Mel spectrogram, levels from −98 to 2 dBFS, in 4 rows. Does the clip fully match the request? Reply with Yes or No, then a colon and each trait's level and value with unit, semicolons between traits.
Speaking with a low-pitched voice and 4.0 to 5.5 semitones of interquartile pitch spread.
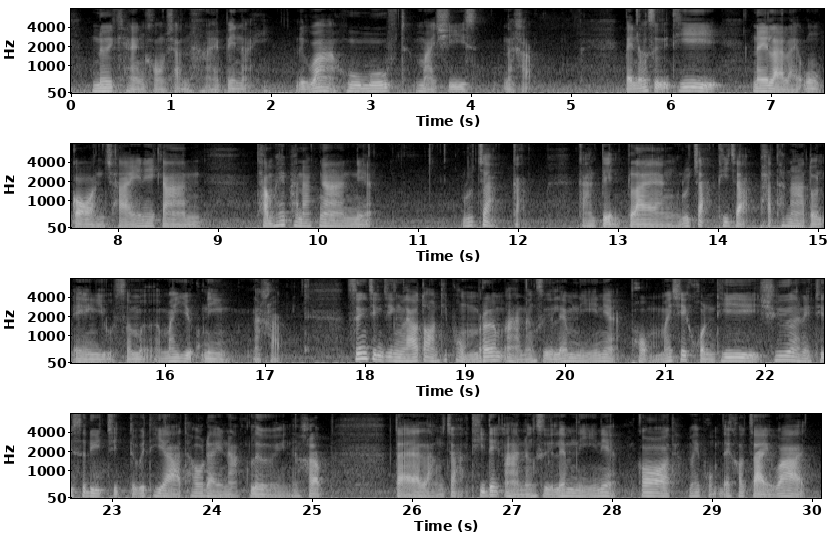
Yes: low, 100 Hz; average, 4.5 semitones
